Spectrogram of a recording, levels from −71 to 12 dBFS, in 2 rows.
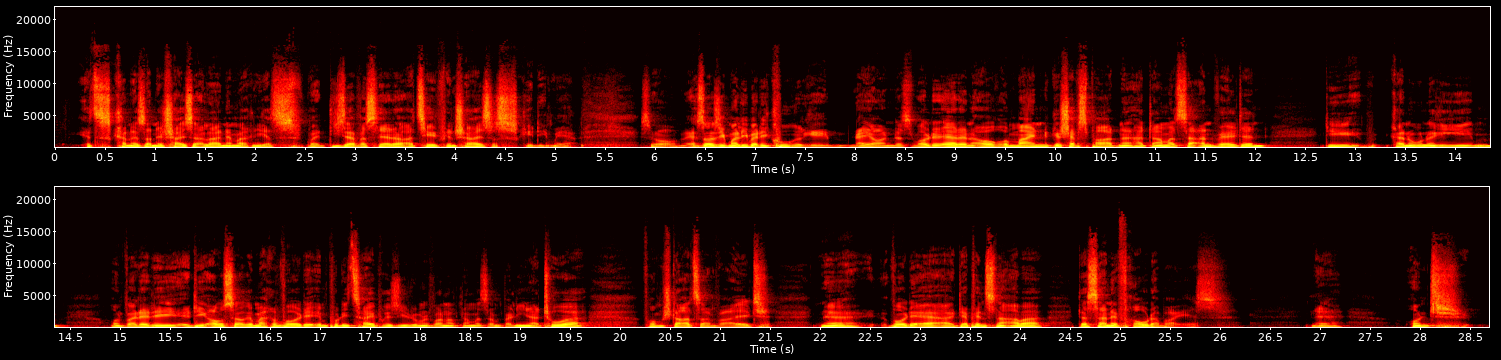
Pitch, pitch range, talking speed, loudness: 145 Hz, 130-160 Hz, 165 wpm, -16 LUFS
